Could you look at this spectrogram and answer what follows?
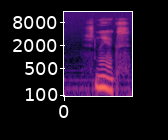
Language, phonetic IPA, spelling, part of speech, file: Latvian, [snìɛks], sniegs, noun, Lv-sniegs.ogg
- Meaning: snow (frozen water that falls as precipitation)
